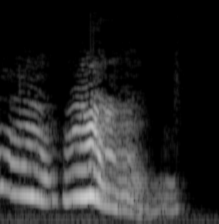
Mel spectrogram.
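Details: Siberian Husky being dramatic indoors, giving two loud harmonic whining howls, the second rising then sliding down, while a person talks about not buying bacon.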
